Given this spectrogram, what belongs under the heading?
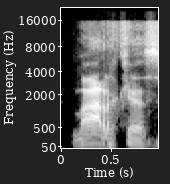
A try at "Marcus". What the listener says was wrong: Why you roll your tongue so weird, bro? You're adding extra.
